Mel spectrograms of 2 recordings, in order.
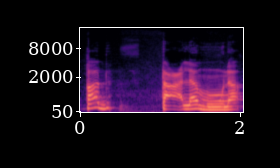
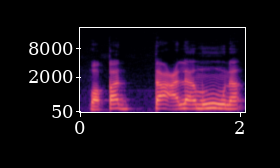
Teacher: ایک دوسرے میں یہ مدغم ہوں گے. تو دال اور تا جو ہے نا، یہ ایک ہی جگہ سے نکلتے ہیں نا، تا دال اور تا. اب پہلا ساکن ہے، بعد والا تا ہے، تو یہ دال جو ہے اس کے اندر مدغم ہو گیا. تو یہ آپ کا ادغام متجانسین ہے.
